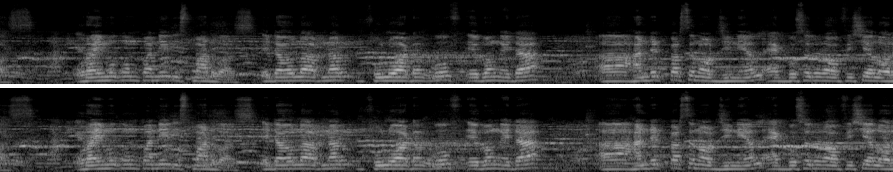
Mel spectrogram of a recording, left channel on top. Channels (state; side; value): normal; both; correlation 0.55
